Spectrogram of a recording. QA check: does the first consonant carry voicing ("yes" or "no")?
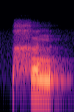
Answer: no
